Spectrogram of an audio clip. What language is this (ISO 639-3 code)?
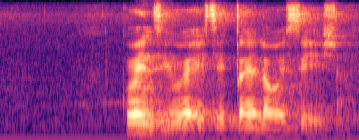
zul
